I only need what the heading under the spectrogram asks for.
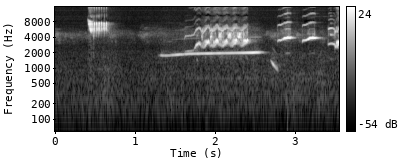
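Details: Orange-headed thrush, a hand-raised pet, in full 'mabok' song: a buzzy high trill, then a long rising whistle under a scratchy warble, ending in quick high whistled notes.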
